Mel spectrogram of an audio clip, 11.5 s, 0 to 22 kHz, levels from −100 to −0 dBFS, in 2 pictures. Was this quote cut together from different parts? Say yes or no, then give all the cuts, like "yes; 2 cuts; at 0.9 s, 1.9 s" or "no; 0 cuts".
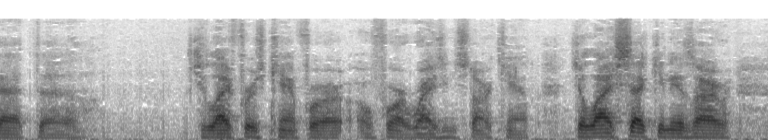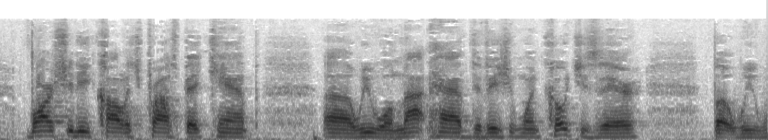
no; 0 cuts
